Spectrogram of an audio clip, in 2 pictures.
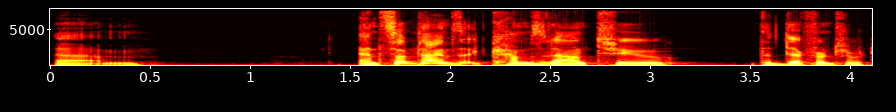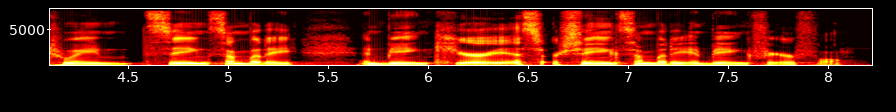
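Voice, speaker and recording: An American man, a pastor, in casual reflective conversation as a podcast guest, halting as he searches for words. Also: mid-range voice, animated, creaky, darkish tone.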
